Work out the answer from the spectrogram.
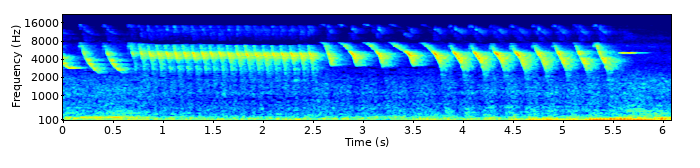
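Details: Unadorned original song of a local canary: swooping notes, a sustained rapid trill, then a sequence of repeated upslurred notes ending in a short high whistle.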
